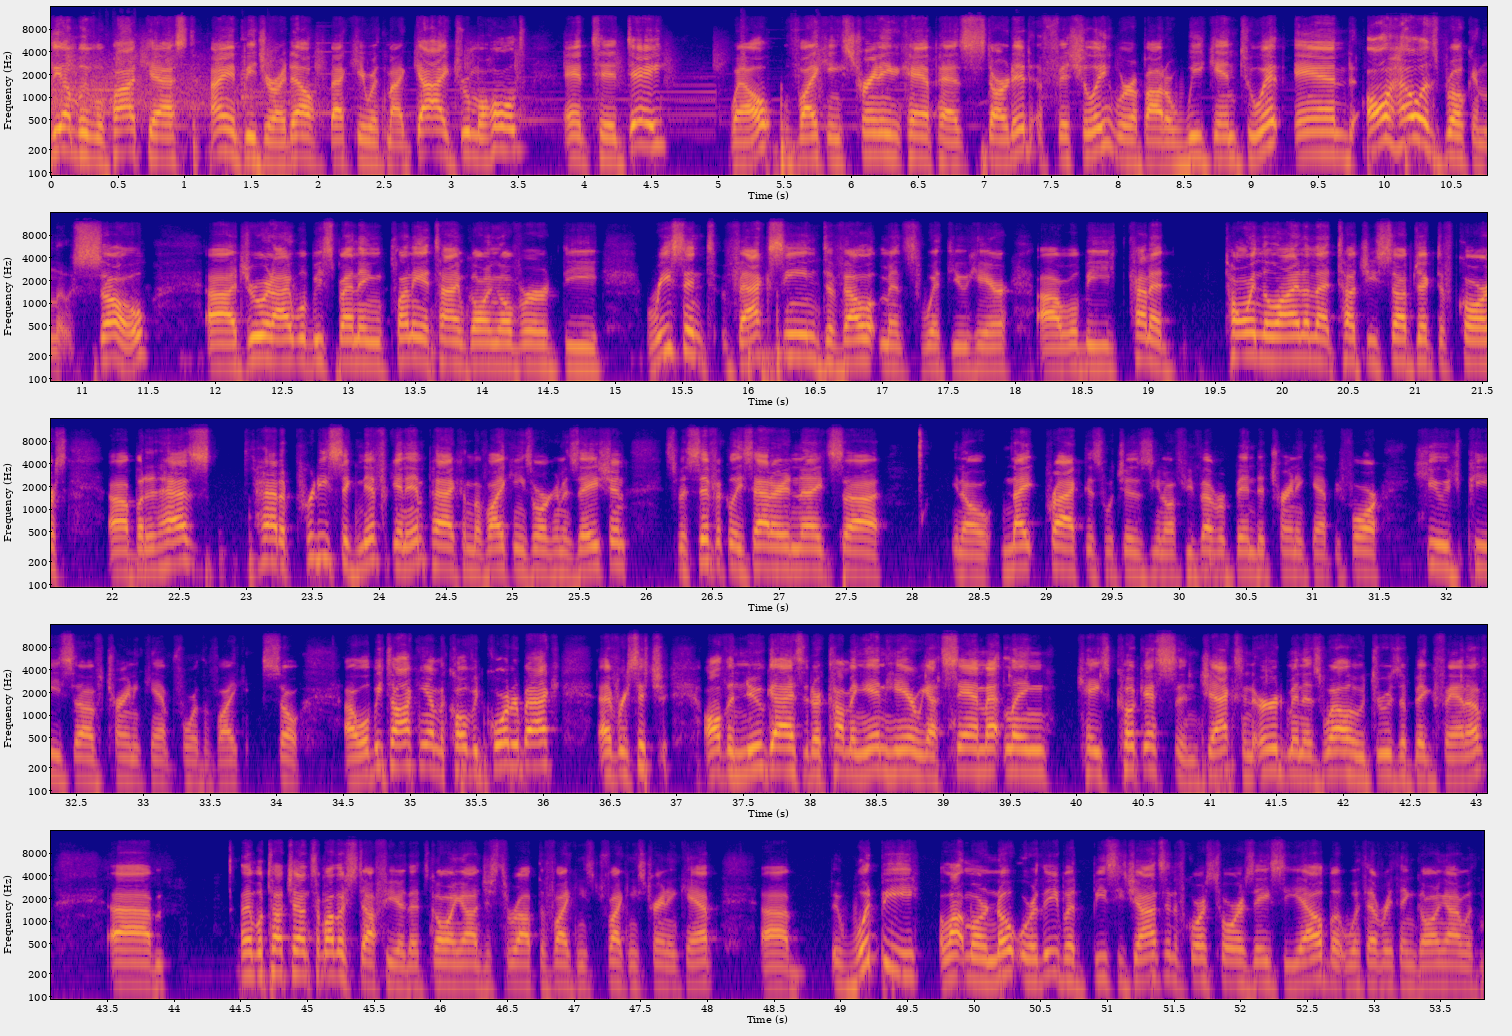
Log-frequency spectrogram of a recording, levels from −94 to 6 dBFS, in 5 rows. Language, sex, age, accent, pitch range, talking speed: English, male, 20-39, American, 135-175 Hz, 210 wpm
